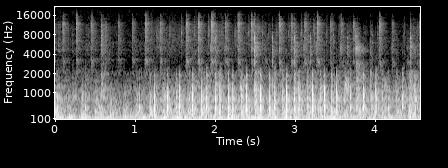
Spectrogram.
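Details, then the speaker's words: 2001 KTM 250 two-stroke dirt bike on the stand during teardown, wheel spun by hand: light, fairly regular tick about three a second from the front; rear wheel bearing has play, worn wheel bearings suspected, front and rear to be replaced. "now listen you you'll hear a little ticking up at the front i don't know what that is but just listen to see if you can hear it"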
